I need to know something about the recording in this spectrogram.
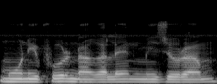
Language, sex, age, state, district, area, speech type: Bodo, male, 30-45, Assam, Chirang, rural, spontaneous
